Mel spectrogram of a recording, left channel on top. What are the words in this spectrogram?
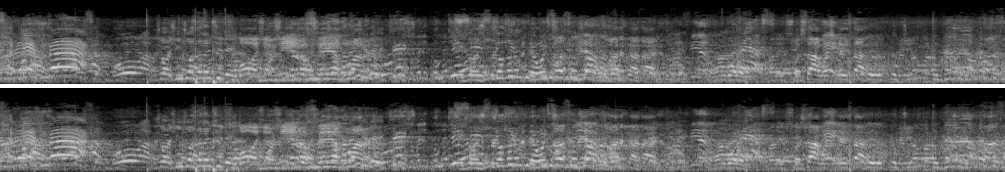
Jorginho joga na direita. Boa, Jorginho joga na direita. O que é isso aqui? Onde você joga? Gostava, vou aceitar.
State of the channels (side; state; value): both; normal; correlation 0.37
